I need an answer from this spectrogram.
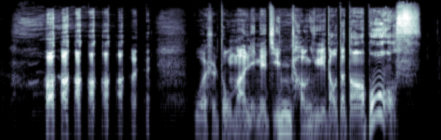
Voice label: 男 角色 boss男

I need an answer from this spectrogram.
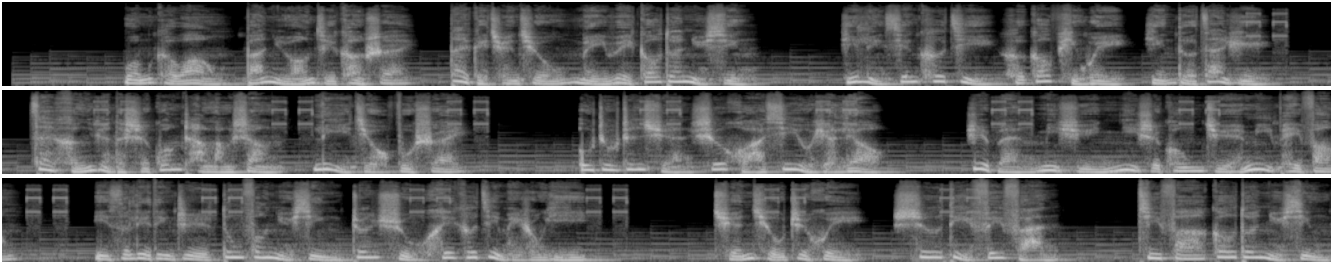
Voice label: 女 广告 大气成熟高端化妆品; Beloved-queen

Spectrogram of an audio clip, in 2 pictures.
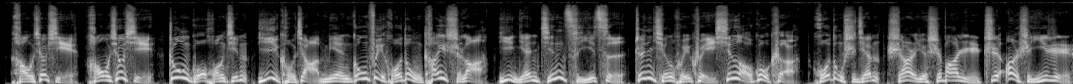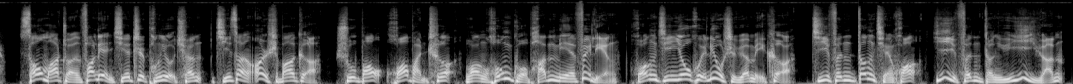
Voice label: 男 促销 中国黄金 干声

